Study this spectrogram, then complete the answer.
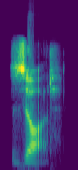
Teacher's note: here we have the Aleph having a oh sound from the holem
